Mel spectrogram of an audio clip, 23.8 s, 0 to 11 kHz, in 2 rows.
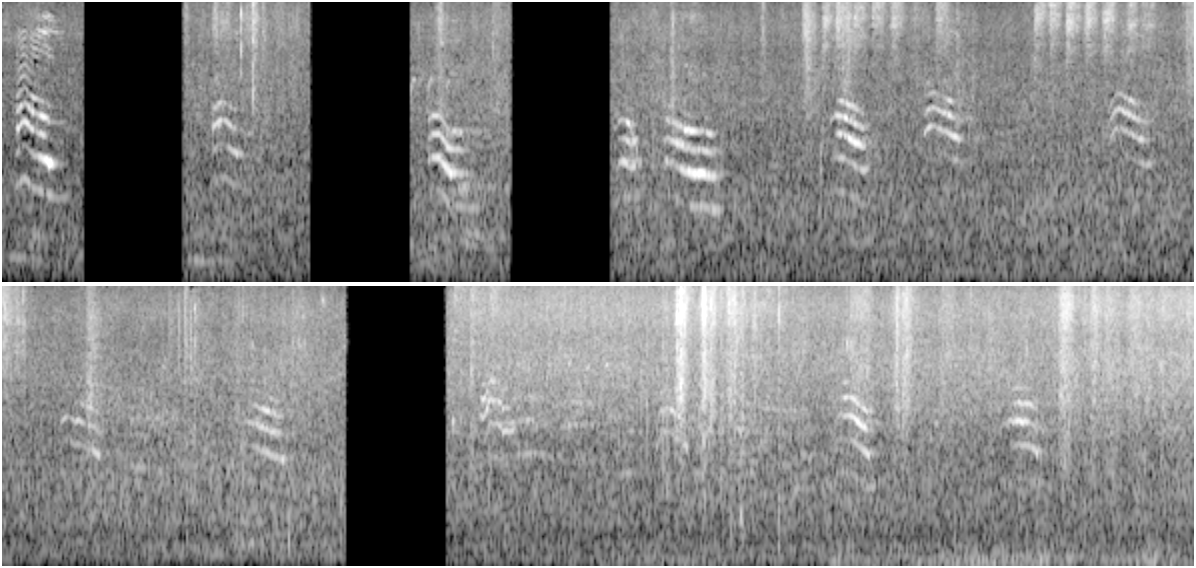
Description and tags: city cat meow
Some records of cat meows.
Recorded at 2012-10-14.
city, meow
